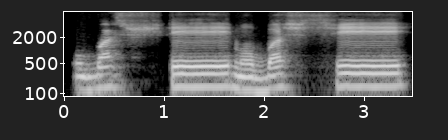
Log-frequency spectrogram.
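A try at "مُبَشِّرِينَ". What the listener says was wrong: Dia sama aja kayak sin, cuman dia tuh tafashi. Dia dari tengah lidah. Oh iya, masih tebal.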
